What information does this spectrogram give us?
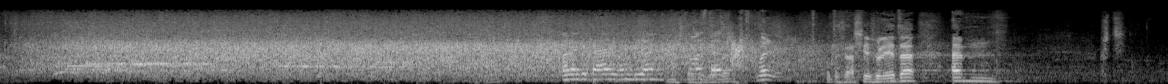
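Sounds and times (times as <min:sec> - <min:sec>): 
audience applause: 0:00.0 - 0:09.1
speech: 0:05.6 - 0:10.1.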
